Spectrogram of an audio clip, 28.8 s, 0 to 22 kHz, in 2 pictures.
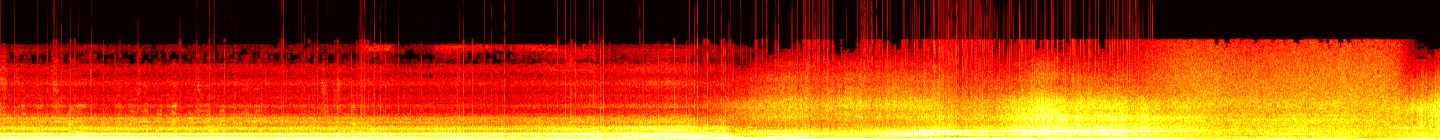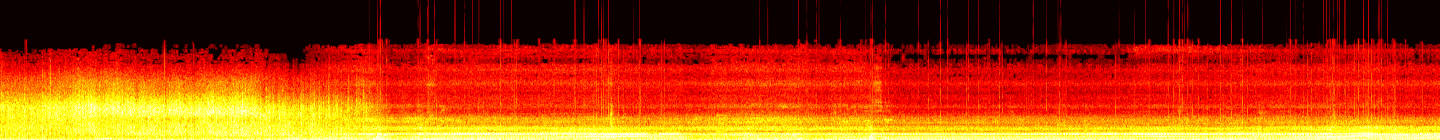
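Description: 2017 Ford GT's twin-turbo 3.5-litre V6 heard from inside the cabin at speed. It holds a steady note, then revs rise and fall through several gear changes. Mid-way the engine note gives way to a rushing hiss for a few seconds before the steady drone returns.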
